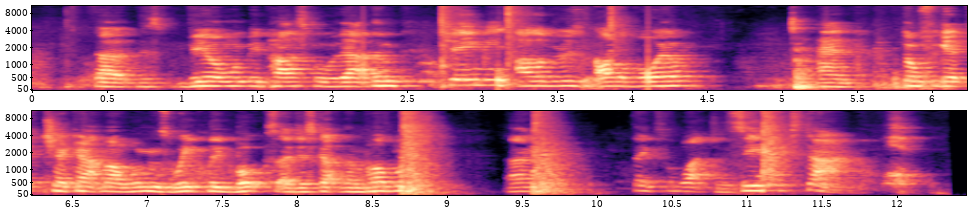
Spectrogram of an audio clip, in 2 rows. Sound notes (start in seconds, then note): 2.7 slaps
